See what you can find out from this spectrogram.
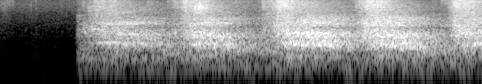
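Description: A large crowd at Rafał Trzaskowski's presidential election night vigil in Warsaw, Poland, erupts into loud cheering and shouting as the exit poll is presented, after a brief near-silence, the roar swelling in waves and staying sustained, with no distinct speech.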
